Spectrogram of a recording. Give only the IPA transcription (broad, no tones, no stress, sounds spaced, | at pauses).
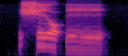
ʃ i o̯ ʔ iː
